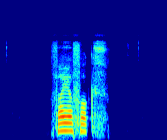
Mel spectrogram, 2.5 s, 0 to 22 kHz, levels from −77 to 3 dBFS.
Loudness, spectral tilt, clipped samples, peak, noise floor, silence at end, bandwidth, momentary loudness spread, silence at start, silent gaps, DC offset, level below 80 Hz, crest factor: -18 LUFS; -5.5 dB/octave; under 0.1%; -4 dBFS; -78 dBFS; 0.95 s; 7.8 kHz; 17 LU; 0.8 s; none; under 0.1%; -64 dBFS; 18 dB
